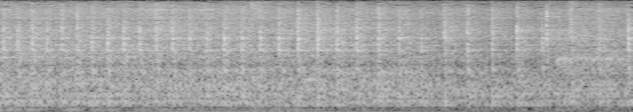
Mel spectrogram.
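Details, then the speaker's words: Table saw induction motor after start capacitor replacement (with resistor protecting centrifugal switch contacts): noisy at start, click and quieter as switch opens, then even rapid clicking on coast-down as the centrifugal switch re-engages; normal. "you can hear it's kind of noisy when it starts up and then you can hear it click and it gets less noisy that's the centrifugal twitch [Music] and there it is re-engaging"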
